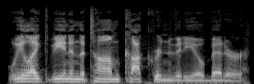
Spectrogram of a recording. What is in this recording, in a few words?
gruff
